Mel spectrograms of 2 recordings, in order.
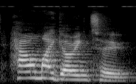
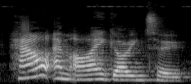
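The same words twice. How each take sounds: First: It is said at a faster pace. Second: It is said at a slower pace.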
